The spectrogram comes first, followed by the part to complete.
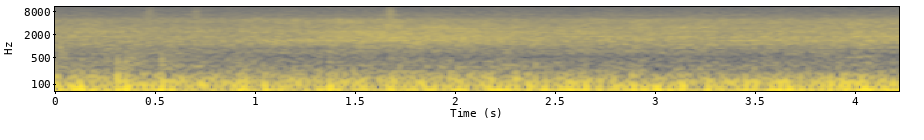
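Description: Steady low rumble of a Falcon 9 rocket's nine Merlin 1D first-stage engines during ascent, heard from the ground.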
